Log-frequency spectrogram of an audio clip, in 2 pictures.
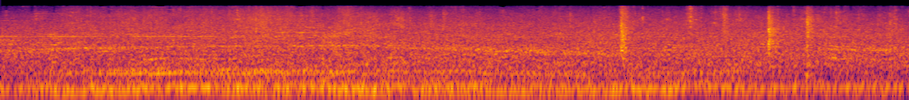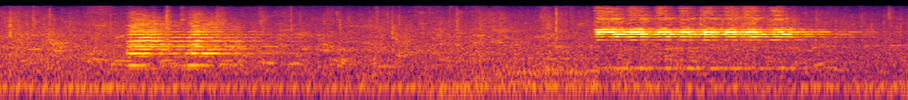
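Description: City street traffic with a steady low engine rumble; a car horn toots briefly about seven seconds in, then a run of several quick honks near the end, the loudest sound here.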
